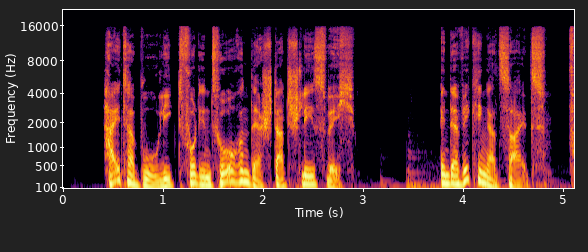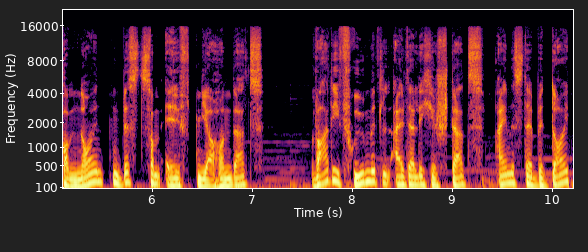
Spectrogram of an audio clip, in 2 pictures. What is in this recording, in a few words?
german audio guides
